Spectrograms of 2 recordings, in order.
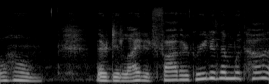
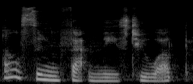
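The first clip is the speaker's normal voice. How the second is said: ordinary delivery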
